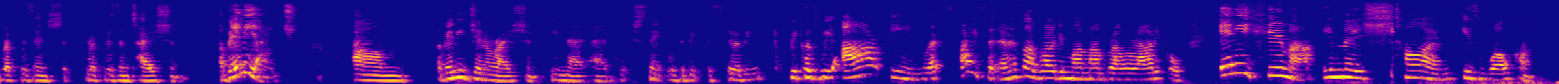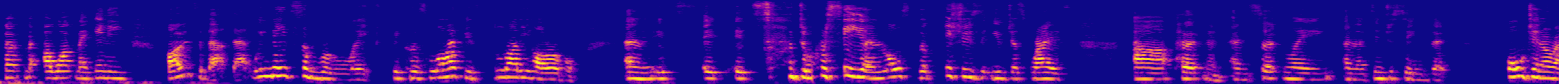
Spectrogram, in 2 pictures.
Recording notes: Recorded on RiversideFM and edited, mixed and managed by JML Audio.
